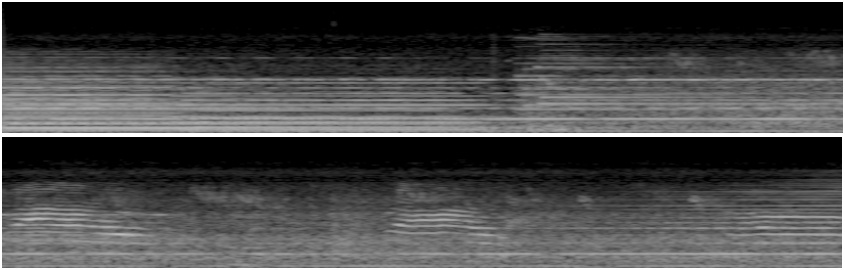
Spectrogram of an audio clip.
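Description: A cat meows several times, with rising and falling harmonic cries, over a sustained low tonal drone in a quiet indoor scene; no talking.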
